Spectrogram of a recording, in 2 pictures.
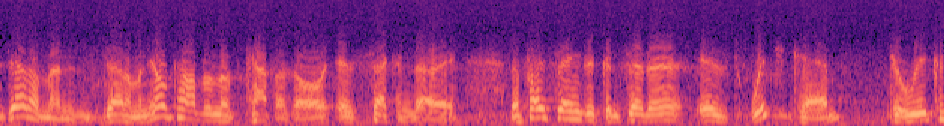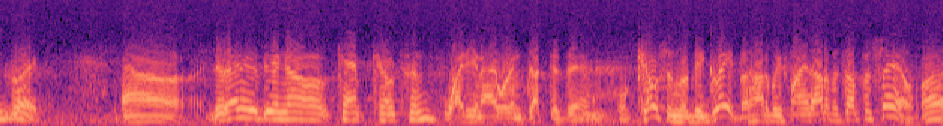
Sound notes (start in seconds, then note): none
